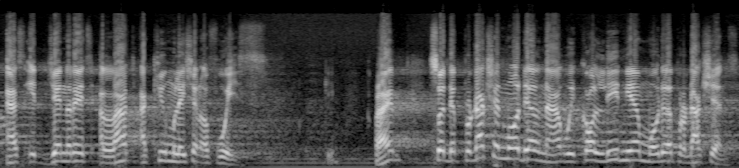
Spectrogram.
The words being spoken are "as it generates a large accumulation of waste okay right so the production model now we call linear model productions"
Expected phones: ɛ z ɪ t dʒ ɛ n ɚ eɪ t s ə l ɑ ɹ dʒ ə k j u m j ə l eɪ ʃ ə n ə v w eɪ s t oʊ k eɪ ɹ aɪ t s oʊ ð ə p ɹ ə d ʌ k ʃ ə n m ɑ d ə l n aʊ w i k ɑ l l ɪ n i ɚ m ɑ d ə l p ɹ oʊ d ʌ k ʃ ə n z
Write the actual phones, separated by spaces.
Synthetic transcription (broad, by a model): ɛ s ɪ t dʒ ɛ n ɚ eɪ t s ə l ɑ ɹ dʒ ə k j u m j ə l eɪ ʃ ə n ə f w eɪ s oʊ k eɪ ɹ aɪ t s oʊ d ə p ɹ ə d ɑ k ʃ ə n m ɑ d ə l n aʊ w i k ɑ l l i n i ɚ m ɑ d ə l p ɹ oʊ d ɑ k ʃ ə n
